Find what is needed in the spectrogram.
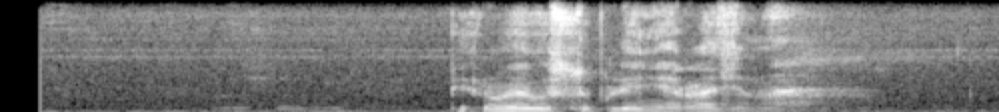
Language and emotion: Russian, neutral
